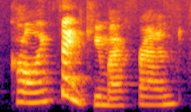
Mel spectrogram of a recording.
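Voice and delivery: ordinary delivery, nothing marked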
